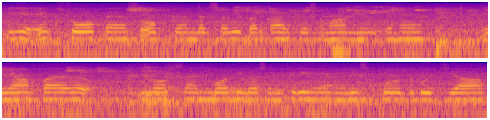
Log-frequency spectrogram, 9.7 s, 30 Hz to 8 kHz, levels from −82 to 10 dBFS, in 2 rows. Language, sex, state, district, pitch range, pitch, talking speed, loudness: Hindi, female, Rajasthan, Bikaner, 190-195 Hz, 195 Hz, 125 wpm, -15 LUFS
